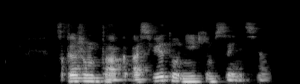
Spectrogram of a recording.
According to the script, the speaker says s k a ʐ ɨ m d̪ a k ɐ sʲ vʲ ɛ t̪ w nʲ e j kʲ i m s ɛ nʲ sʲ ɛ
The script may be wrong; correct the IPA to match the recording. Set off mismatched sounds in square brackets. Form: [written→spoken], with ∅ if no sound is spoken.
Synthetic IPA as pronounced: s k a ʐ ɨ m [d̪→t̪] a k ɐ sʲ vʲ ɛ t̪ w nʲ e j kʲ i m s ɛ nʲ sʲ ɛ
